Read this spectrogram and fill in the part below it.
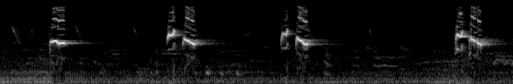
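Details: Lively sooty-headed bulbul calling: a single downslurred note, then three paired chirps that rise and drop, repeated roughly once a second against a quiet background.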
